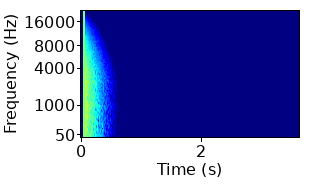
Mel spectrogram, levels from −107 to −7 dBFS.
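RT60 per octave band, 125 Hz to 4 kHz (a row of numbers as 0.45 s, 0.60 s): 0.60 s, 0.60 s, 0.55 s, 0.60 s, 0.60 s, 0.55 s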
